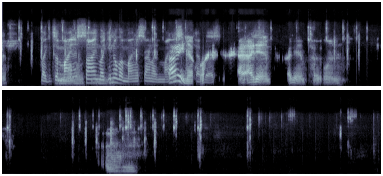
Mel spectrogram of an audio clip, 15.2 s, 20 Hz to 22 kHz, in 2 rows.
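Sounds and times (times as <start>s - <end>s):
speech: 0.0s - 7.0s, 9.7s - 10.4s
keyboard typing: 0.0s - 7.8s, 9.0s - 11.7s.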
